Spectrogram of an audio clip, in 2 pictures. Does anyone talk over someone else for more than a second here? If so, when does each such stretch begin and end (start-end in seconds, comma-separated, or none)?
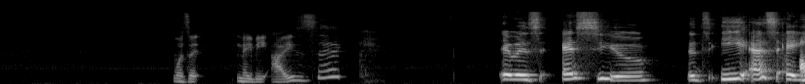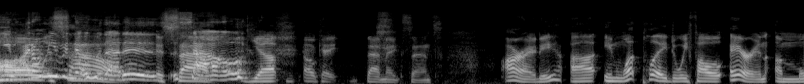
8.0-10.5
